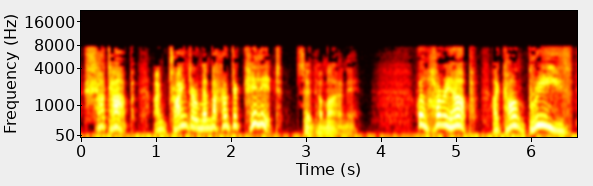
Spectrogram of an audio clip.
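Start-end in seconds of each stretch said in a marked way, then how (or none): 0.0-2.7 high-pitched, hurried retort; flustered snapping. A narrator's reading. Hermione snaps back under pressure. 4.5-6.5 high, strained plea, slowing at the end; as if being squeezed breathless; gasping. A narrator's reading. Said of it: "Harry gasped".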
